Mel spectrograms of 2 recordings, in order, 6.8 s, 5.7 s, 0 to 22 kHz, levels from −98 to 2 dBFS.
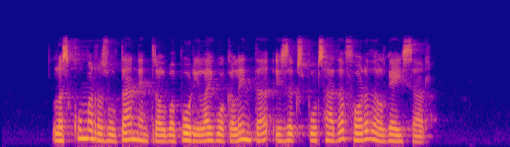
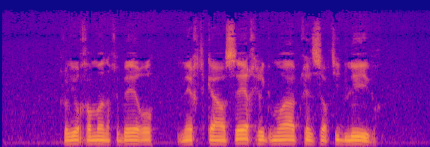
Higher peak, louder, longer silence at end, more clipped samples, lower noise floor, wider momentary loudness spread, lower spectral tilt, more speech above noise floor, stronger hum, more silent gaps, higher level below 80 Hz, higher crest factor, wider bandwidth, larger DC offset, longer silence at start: about the same, -6 dBFS vs -8 dBFS; about the same, -22 LUFS vs -24 LUFS; first, 1.1 s vs 0.7 s; neither; first, -77 dBFS vs -58 dBFS; second, 5 LU vs 8 LU; about the same, -6 dB/octave vs -5 dB/octave; first, 56 dB vs 34 dB; neither; neither; about the same, -62 dBFS vs -64 dBFS; about the same, 16 dB vs 18 dB; second, 8 kHz vs 16 kHz; neither; second, 0.7 s vs 0.85 s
